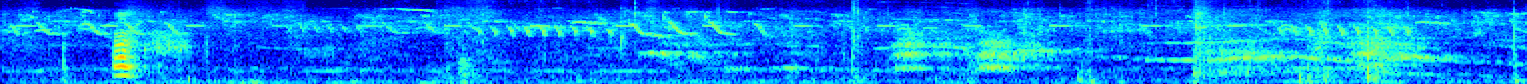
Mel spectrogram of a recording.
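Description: Faint songbirds singing, with rapid high trills about three seconds in and again near the end. A short pitched squeak comes about half a second in.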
